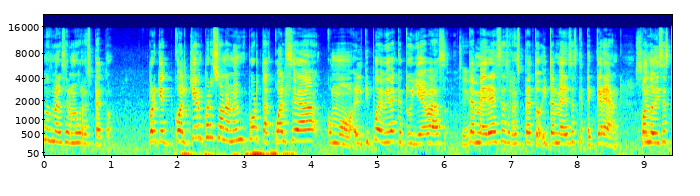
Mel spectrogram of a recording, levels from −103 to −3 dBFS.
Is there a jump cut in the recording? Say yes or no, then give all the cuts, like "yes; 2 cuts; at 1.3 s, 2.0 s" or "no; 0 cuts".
no; 0 cuts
